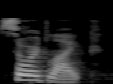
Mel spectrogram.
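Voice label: "sword-like", English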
